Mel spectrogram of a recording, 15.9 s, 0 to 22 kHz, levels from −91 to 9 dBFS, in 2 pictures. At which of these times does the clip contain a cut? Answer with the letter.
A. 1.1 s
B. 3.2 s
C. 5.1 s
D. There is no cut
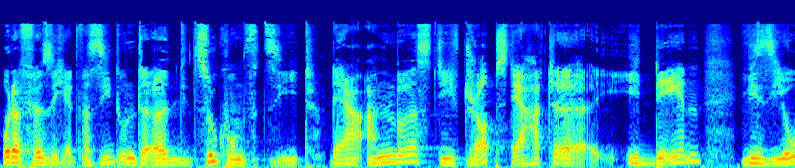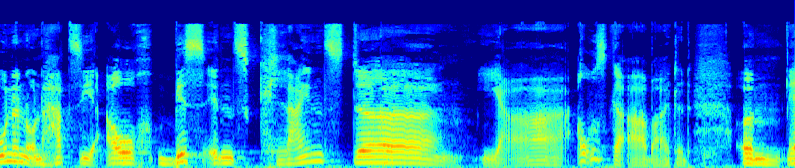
B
